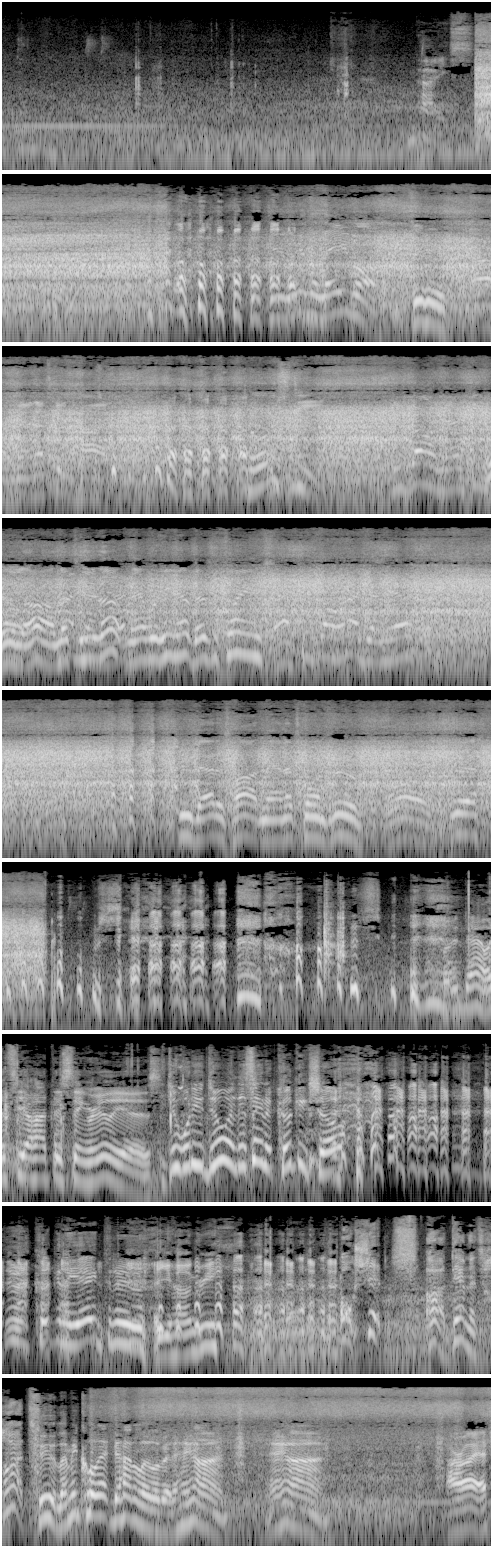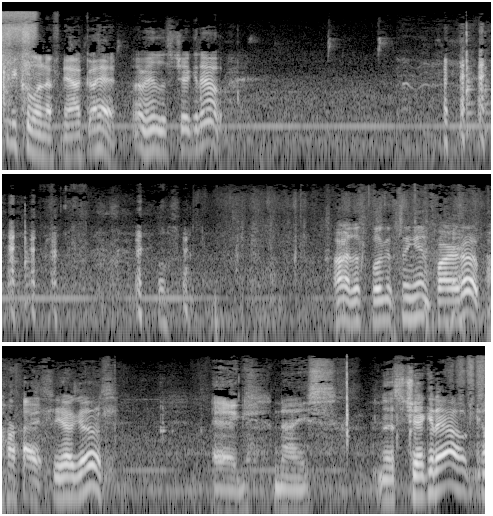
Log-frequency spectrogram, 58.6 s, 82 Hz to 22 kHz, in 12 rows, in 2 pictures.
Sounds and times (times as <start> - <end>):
Speech: 4.1 - 4.8, 7.6 - 10.9, 13.7 - 18.8, 21.3 - 24.4, 28.8 - 32.8, 34.3 - 36.5, 37.6 - 42.4, 43.6 - 46.2, 52.2 - 55.0, 55.9 - 58.6.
